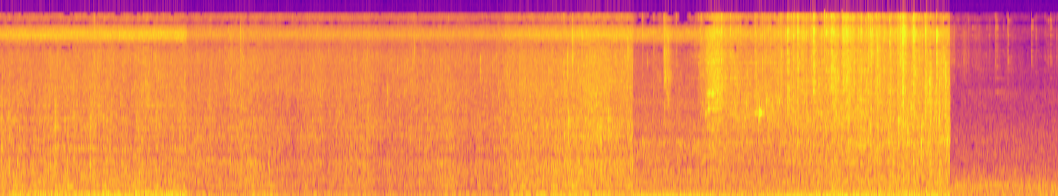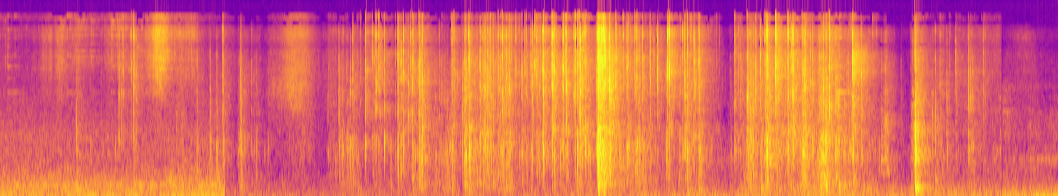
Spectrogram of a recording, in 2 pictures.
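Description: Kimchi-tuna mixture simmering in a frying pan and stirred with a wooden spatula, a steady bubbling that grows louder before stopping abruptly about halfway through. After that come sparse rattles of sesame seeds shaken from a plastic jar and the crinkling of a plastic tray of seasoned laver.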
